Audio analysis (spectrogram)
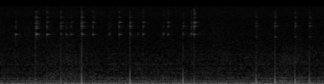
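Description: A medium-sized, hollow, turquoise glazed ceramic teapot with a lid and bamboo handle is held up by the handle and tapped with fingernails. The result is a series of quick, light, clicking taps with a bright, high, glassy ting that dies away almost at once, over a steady low hum.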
